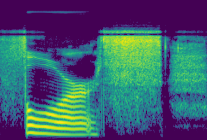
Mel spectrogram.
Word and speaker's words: fourth: that's a big movement fourth and you should finish with the f only the airflow if you sound like an s like force that means your tongue is behind your teeth and it needs to be further forward go forth fourths push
